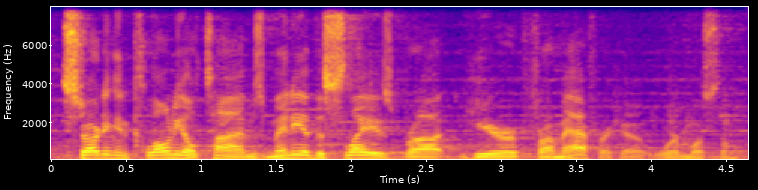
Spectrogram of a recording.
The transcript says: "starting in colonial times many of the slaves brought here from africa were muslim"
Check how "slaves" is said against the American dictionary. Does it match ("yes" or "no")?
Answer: yes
